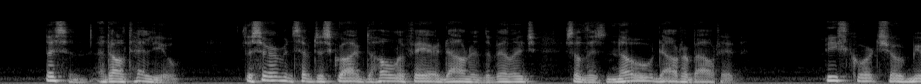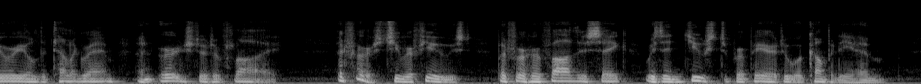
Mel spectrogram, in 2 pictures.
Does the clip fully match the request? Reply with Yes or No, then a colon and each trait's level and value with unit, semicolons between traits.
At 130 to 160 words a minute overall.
Yes: average, 155 wpm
